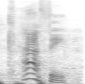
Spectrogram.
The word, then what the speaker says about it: Kafie: But it's Kathy. That's K- correct. It's spelled K A F I E, and I it just looks like it would be coffee to me, like not like coffee, like coffee talk.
